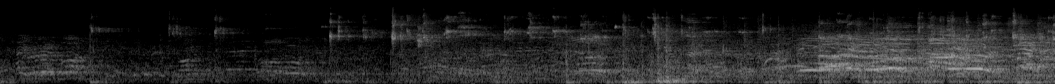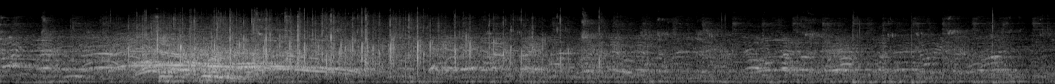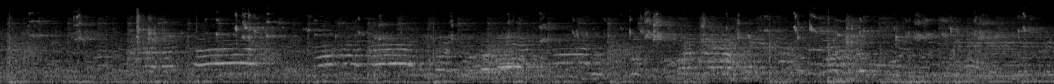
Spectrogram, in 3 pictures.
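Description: Basketball game in a gym: a ball bouncing on the hardwood court amid shouting from players and spectators, the voices swelling loudest about twelve seconds in.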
